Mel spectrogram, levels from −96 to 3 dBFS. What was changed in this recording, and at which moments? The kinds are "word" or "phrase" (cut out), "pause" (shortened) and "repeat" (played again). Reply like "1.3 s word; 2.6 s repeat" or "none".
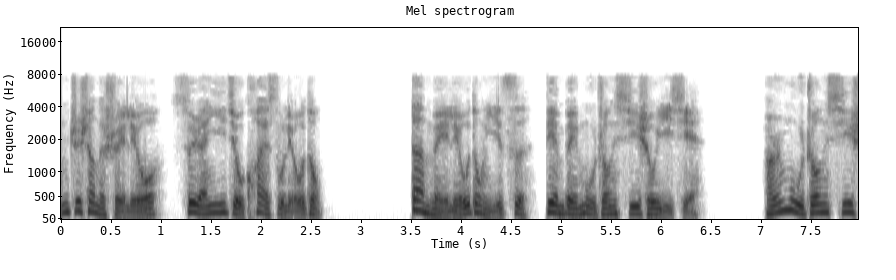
4.8 s pause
